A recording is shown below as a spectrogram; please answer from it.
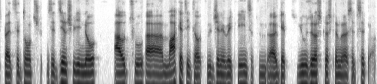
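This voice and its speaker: A man's voice: on the low side, darkish tone, dry recording. A man from France with a French accent, explaining his business conversationally as an interview guest. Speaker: company founder, podcast guest.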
